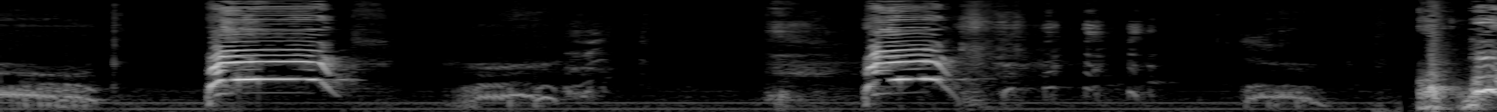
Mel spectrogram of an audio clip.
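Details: Rescued special needs dog whose condition makes its bark sound like yelling: two loud, strained, scream-like barks about three seconds apart, each a harsh rising-then-falling cry, with softer grunting sounds between and a sharp noise at the end.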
